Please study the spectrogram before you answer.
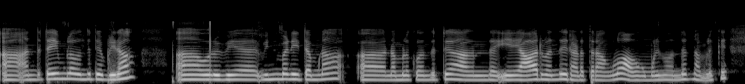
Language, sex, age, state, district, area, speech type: Tamil, female, 18-30, Tamil Nadu, Erode, rural, spontaneous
